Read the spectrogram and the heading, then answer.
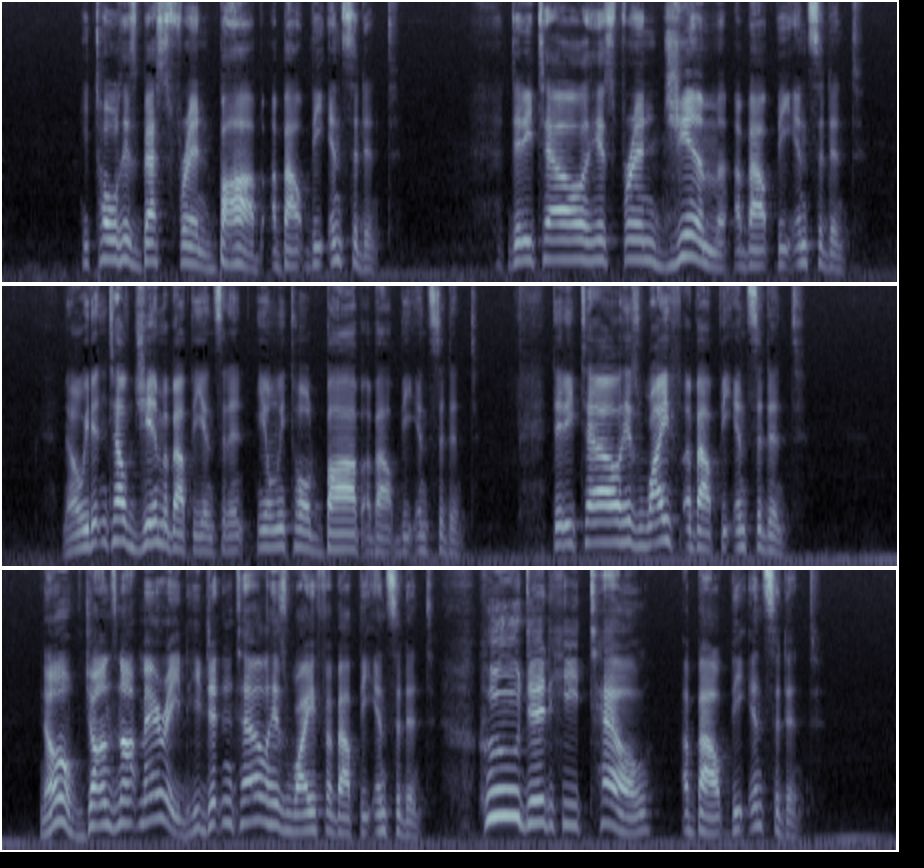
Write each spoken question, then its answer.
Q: Who did he tell about the incident?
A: He told Bob about the incident.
